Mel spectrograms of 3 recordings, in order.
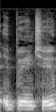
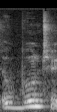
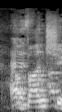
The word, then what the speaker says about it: Ubuntu: Not to mention how you incorrectly pronounced Ubuntu. Yeah, I said Ubuntu. Ubuntu. Like sneezing.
